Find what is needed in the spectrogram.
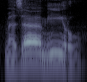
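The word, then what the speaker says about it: مزامير: It's the second letter. I pronounced the za as a dhal. I said madha, and it should be maza. Correct pronunciation. Mazamiru.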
